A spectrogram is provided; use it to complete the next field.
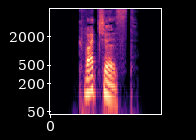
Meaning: second-person singular subjunctive I of quatschen
- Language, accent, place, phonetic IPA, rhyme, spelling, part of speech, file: German, Germany, Berlin, [ˈkvat͡ʃəst], -at͡ʃəst, quatschest, verb, De-quatschest.ogg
